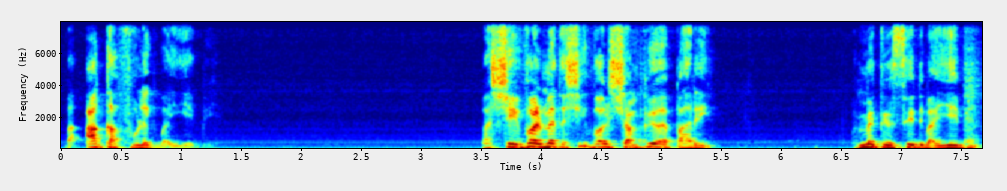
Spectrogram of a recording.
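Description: Gravelly, husky man in lively chat. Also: a little high, unhurried, long pauses. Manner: excitable, animated, mixing Lingala and French. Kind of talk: casual chat.

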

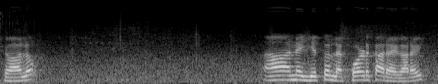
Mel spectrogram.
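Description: A man giving casual gameplay commentary, relaxed and mixing in English words, chuckling at the game. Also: high voice, slow pace, slight background noise, rough recording. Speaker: gamer, channel host.

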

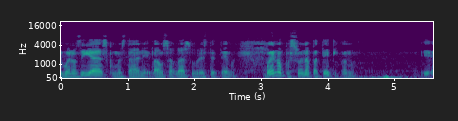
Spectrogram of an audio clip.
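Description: A husky young man gives a class presentation on public speaking, his voice swinging widely as he demonstrates. The recording is dull and lo-fi. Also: on the high side. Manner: lively, demonstrates tones of voice. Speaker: student presenter.

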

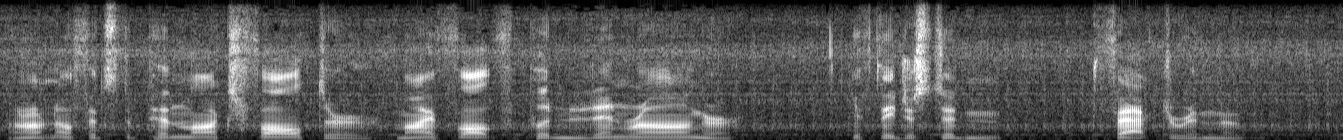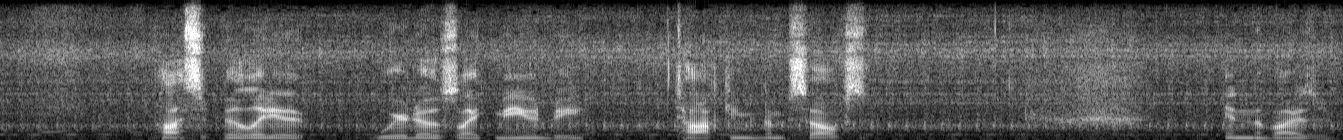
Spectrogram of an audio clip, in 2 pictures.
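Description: A man's voice: on the low side, normal speed, long pauses, sharp tone. A man vlogging casually from inside a motorcycle helmet as he rides, with wry, grumbling asides to himself. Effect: voice enclosed inside a motorcycle helmet. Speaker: motovlogger. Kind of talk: casual chat, muttering to himself while riding. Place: riding a motorcycle outdoors on city streets at night. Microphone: small mic inside helmet, recorder. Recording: engine and traffic noise, helmet-mounted mic.

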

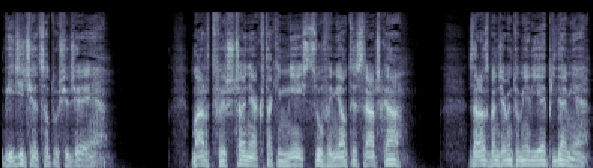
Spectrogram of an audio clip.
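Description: A man voicing a gruff, hardened middle-aged male police inspector who talks curtly and barks orders. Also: low-pitched, normal speed, bright, forceful tone, dry recording, studio quality, pitched above the performer's own voice. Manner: curt, barking orders.

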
